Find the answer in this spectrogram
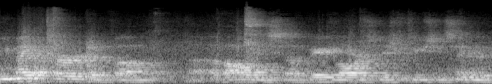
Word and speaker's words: Aldi: Is it Aldi or Aldi? Aldi.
